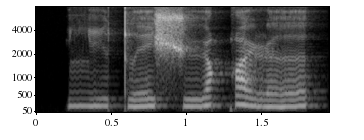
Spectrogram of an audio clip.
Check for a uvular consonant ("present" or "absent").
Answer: present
